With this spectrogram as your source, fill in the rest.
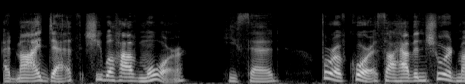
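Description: No technical faults are audible.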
